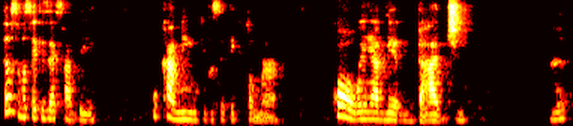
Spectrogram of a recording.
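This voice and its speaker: A Brazilian woman teaching English pronunciation, patiently repeating each model word slowly and clearly. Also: sits low. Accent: Brazilian Portuguese. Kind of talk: pronunciation lesson.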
